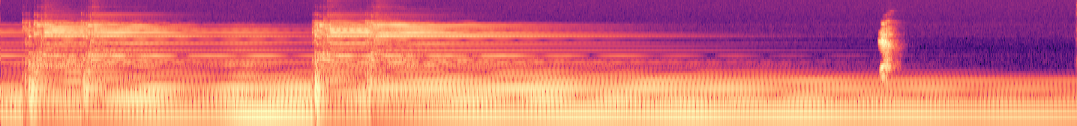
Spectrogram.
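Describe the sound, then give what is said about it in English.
A Strat electric guitar played through a JAM custom-shop multipedal compressor rings out with a few plucked notes, each held with long, even sustain that barely fades, plus a short sliding squeak near the end. “Sustain is not an issue with this compressor. It's ridiculous. I mean, it's a Strat. It doesn't have a lot of sustain, and yet with that thing, it never stops.”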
